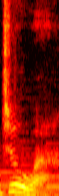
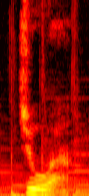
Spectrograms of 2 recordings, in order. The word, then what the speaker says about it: jua: The next letter is pronounced as ja, ja, and the word is jua, jua, sun in English.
